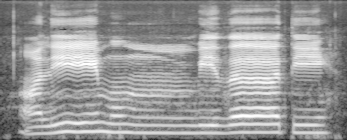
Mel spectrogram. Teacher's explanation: menukarkan bunyi nun mati dan tanwin kepada bunyi ba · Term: Iqlab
